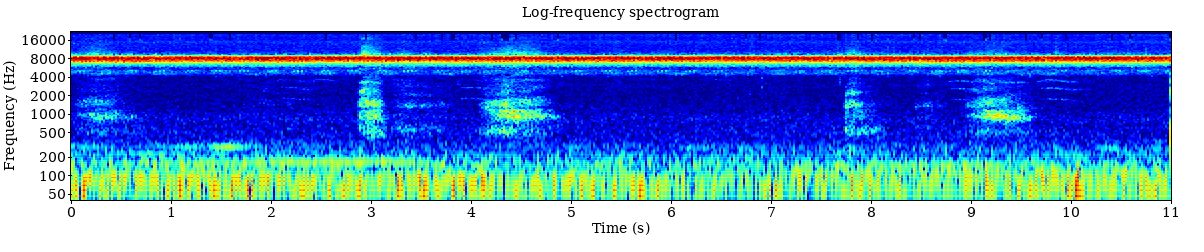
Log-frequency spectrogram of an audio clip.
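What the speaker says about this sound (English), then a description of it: "The chirping of the crickets" Crickets chirp steadily near a corn field, a constant high shrill trill that runs unbroken throughout, with faint scattered bird calls and low background rumble, no voices.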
